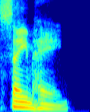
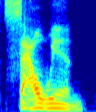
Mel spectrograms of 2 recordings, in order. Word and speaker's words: Samhain: And it looks like it's spelled Samhain, right? Yep. But it's actually not Samhain. It's Samhain. You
